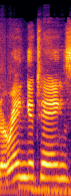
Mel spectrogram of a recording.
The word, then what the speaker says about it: orangutan: and if you want to help critically endangered orangutangs yes that's how you say it already under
